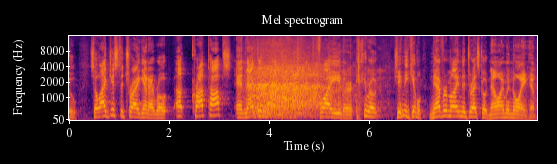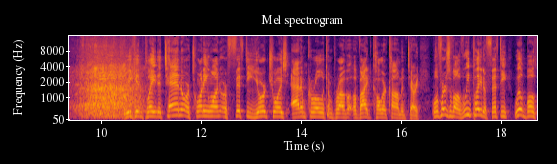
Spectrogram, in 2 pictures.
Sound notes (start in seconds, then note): 6.6 laughter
